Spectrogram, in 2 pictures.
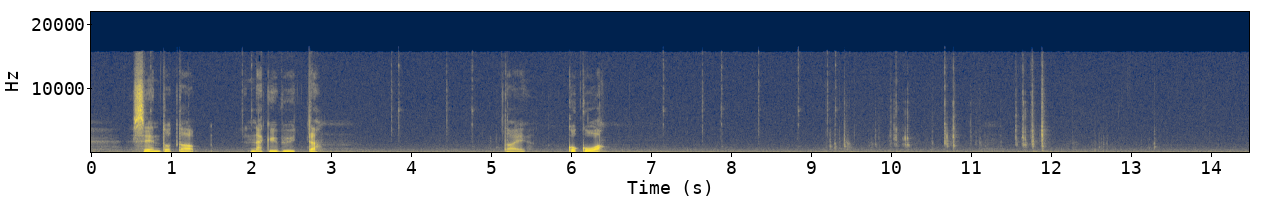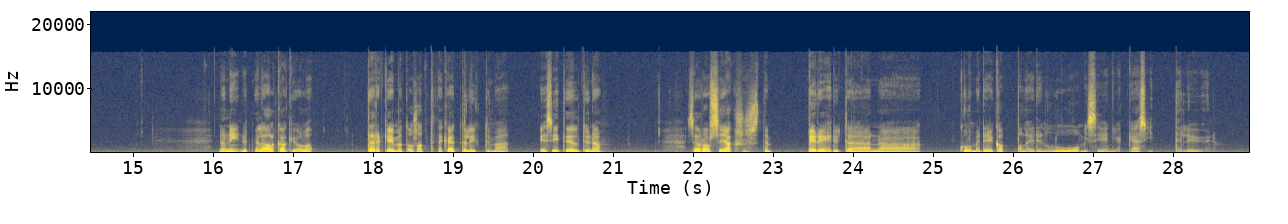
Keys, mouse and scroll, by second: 2.7-3.8 scroll down 1, 3.8 click, 5.1-6.2 scroll down 1, 6.2 click, 10.1-11.7 typing, 11.8 Return, 13.2-15.9 scroll down 1, 15.9 middle click, 27.0 middle click.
